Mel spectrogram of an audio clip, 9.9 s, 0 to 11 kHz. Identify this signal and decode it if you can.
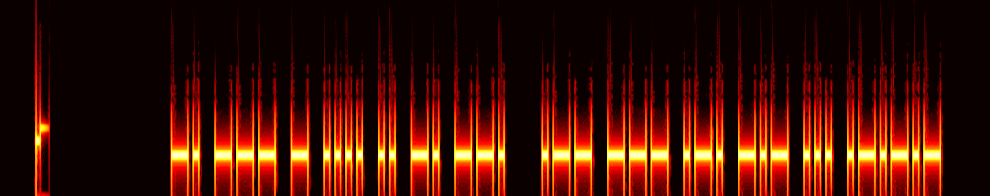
Morse code, heard as a keyed tone, about 22 wpm, 700 Hz. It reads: NOTHING WORKS.
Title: Additional Easy Phrases 22wpm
